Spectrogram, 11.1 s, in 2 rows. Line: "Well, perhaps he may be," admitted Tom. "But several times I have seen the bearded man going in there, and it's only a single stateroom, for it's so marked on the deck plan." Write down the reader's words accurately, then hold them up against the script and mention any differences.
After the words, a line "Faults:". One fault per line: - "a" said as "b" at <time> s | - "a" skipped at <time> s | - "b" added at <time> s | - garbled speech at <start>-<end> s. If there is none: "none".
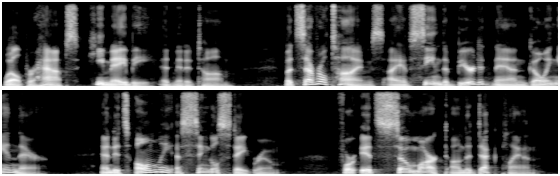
"Well, perhaps he may be," admitted Tom. "But several times I have seen the bearded man going in there, and it's only a single stateroom, for it's so marked on the deck plan."
Faults:
none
